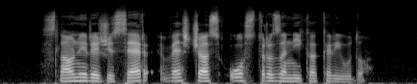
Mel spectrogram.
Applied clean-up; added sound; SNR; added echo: none; none; none; none.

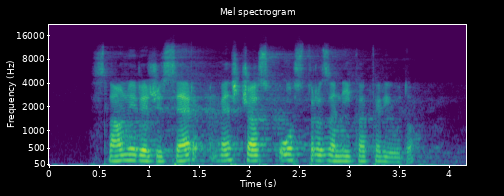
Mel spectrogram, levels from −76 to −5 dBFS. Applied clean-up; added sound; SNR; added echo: none; none; none; reverberation time 1.7 s.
